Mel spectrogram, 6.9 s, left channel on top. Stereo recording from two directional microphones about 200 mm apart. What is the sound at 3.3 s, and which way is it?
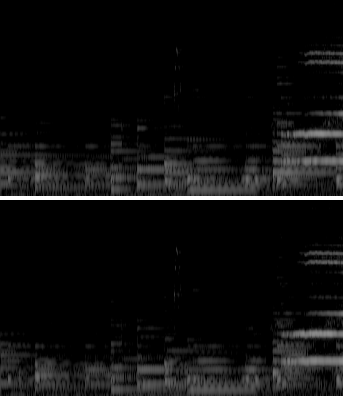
Music, 35° left (ahead or behind).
